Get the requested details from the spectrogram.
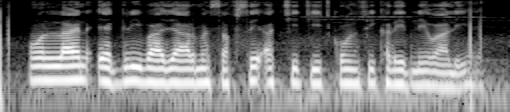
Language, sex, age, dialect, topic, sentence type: Hindi, male, 18-24, Awadhi Bundeli, agriculture, question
